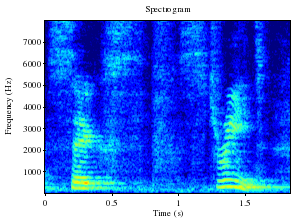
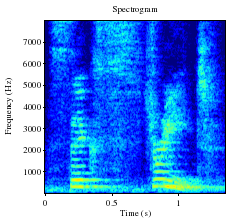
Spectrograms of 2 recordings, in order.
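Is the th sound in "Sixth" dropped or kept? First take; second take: kept; dropped. First: Said slowly, with both the th and s sounds. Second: Said fast, th dropped into one long s. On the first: "Se for mais devagar, você vai pronunciar os dois sons" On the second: "se for na fala rápida, você vai tirar esse som de T H e fazer um S longo"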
